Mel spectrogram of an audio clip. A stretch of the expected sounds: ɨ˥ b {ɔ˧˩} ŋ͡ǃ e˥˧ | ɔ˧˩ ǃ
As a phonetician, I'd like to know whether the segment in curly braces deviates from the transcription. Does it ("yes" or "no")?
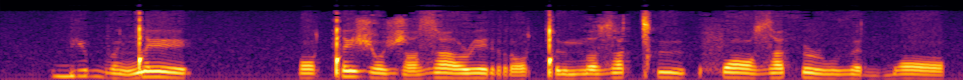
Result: yes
